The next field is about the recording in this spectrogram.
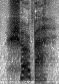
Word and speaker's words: shorba: As we head into the winter months, shorba, as it's pronounced.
